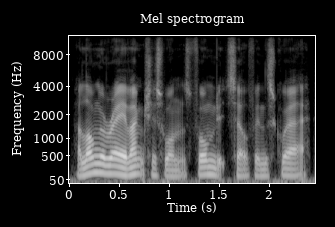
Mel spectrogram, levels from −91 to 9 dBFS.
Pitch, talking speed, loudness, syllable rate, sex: 125 Hz, 265 wpm, -17 LUFS, 7.0 syllables/s, male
